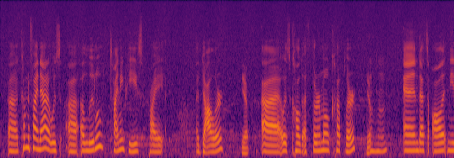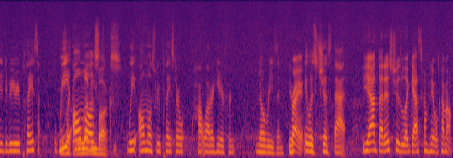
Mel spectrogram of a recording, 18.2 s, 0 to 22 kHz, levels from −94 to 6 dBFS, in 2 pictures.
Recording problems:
hiss; noticeable; throughout; 20 dB below the speech
chatter from many people; faint; throughout; 25 dB below the speech

